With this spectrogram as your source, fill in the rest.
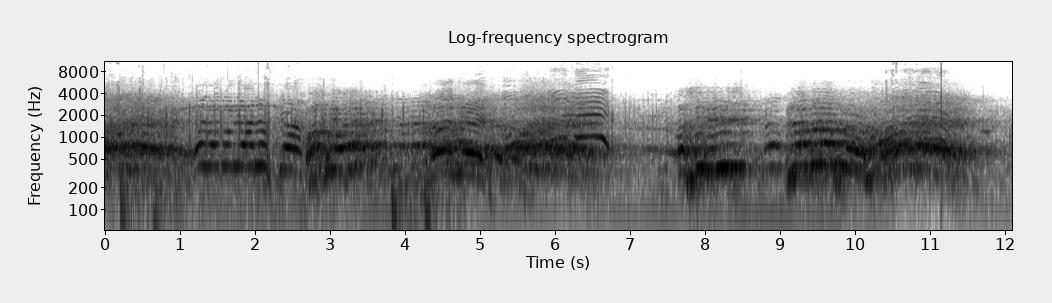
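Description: A large stadium crowd sings and chants loudly in the open air.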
